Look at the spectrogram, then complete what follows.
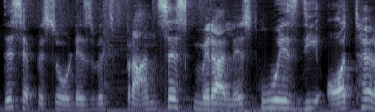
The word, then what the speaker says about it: Francesc: Am I pronouncing your name correctly? Francesc. Yes, very well, Francesc.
